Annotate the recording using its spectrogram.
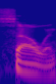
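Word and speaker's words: Samhain: church but originally the pagans it was called sawin and it actually looks like Sam ha is the way it's reads phonetically so we're going to talk about okay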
